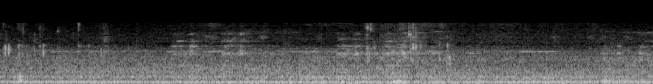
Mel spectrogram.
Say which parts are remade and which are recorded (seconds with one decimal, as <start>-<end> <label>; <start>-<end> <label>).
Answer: 0.0-1.6 recorded; 1.6-3.8 remade; 3.8-6.5 recorded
